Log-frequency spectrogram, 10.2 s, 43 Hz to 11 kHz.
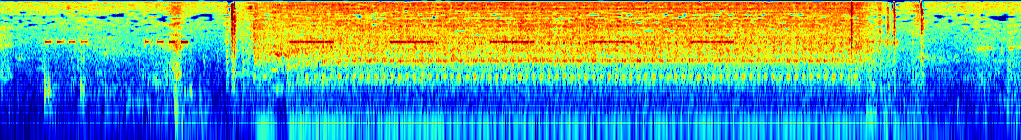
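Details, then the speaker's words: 2012 Honda Odyssey with unstable idle, hesitation and poor fuel economy but no codes, relative compression test: starter turns about 200 beats a minute at an even cadence with no skipped beat; compression even across cylinders. "we can see from the amplitudes here that we do not have a compression problem on this car at least as far as relative compression uh so that is no one cylinder is missing or anything"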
